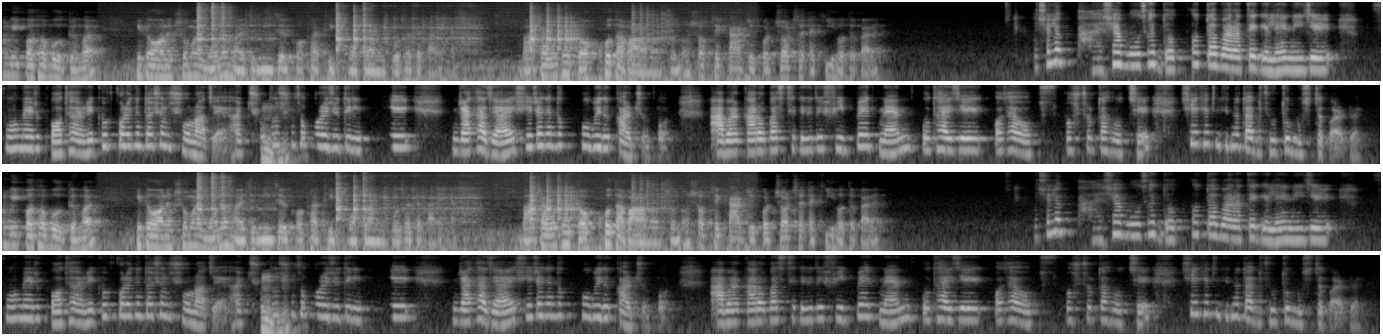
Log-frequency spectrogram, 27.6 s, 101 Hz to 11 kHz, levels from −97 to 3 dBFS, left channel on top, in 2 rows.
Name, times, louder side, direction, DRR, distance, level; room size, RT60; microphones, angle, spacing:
voice 1, 0.0-4.6 5.2-8.8 16.4-16.7, right 2 dB, 30° right, 1.0 m, -32 dB
ambience forest shore reeds bulrush province Dolginiha, 0.9-7.6, equal, 65° right, 3.8 m, -42 dB
sound 1, 1.9-2.7 3.3-4.8 5.3-5.8 6.3-6.7, left 1 dB, ahead, 1.9 m, -32 dB
voice 2, 10.3-13.5 13.8-17.4 17.7-24.1 24.4-27.4, left 6 dB, 55° left, 0.5 m, -32 dB
15.0 x 6.1 x 4.5 m
head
